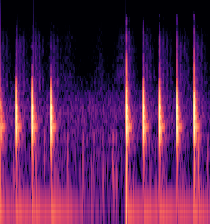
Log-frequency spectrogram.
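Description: Woodpecker pecking a hole in the wall of Tom Winowski's house, heard from inside the house: three sharp, hollow knocks, a short pause, then a faster run of seven loud taps, with no voices.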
